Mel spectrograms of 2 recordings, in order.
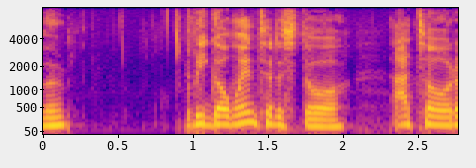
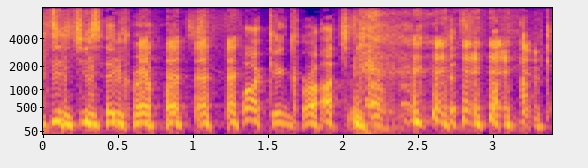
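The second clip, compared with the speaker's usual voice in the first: asked through laughter; laughing question; 2 semitones higher than usual. Real, not acted. Friend laughing in disbelief at the story, laughing. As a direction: laugh while asking if he really said it.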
